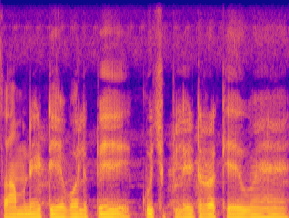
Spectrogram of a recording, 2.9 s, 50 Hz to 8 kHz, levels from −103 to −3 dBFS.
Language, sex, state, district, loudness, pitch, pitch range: Hindi, male, Bihar, Katihar, -17 LUFS, 115 Hz, 110-120 Hz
